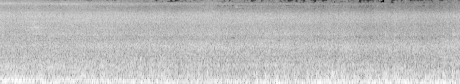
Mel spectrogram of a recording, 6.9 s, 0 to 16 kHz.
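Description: Container wagons of a diesel-hauled freight train rolling past close by, a loud steady rumble and clatter of wheels on rails. The low drone of the twin WDG-4 diesel locomotives' engines fades out about two seconds in.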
